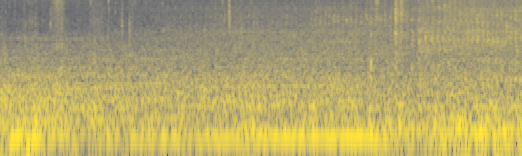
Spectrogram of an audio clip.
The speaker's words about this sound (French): Puis plein, plein de, plein effectivement de voitures qui passent sur ces, ces, autoroutes qui nous mènent à Chongqing.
